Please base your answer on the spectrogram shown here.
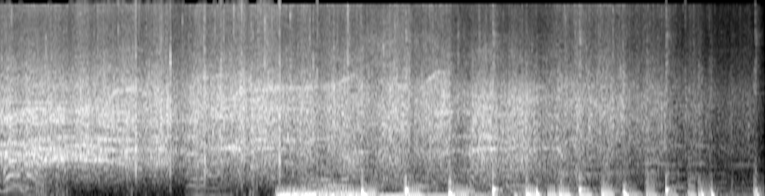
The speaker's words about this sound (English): So I want everybody to put their hands together, a proper Edinburgh welcome for...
